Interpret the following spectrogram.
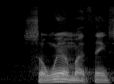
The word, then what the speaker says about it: Samhain: It's part of the Scottish and Celtic or Irish celebration of the harvest time called Samhain, I think is how they pronounce that.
